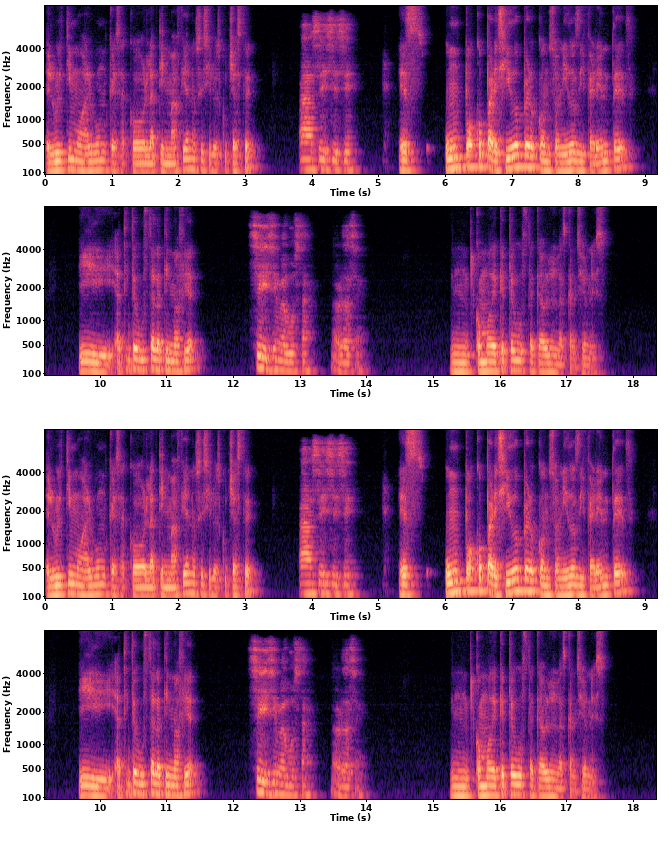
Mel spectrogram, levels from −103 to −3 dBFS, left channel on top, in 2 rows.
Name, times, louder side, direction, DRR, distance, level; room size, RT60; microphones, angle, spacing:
voice 1, 0.0-3.1 5.3-5.6 6.0-8.8 9.7-11.5 15.3-17.5, right 1 dB, 15° right, 0.5 m, -19 dB
voice 2, 3.8-4.6 12.2-13.2 13.5-13.9, left 1 dB, 65° right, 1.6 m, -25 dB
4.4 x 2.6 x 4.3 m
head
